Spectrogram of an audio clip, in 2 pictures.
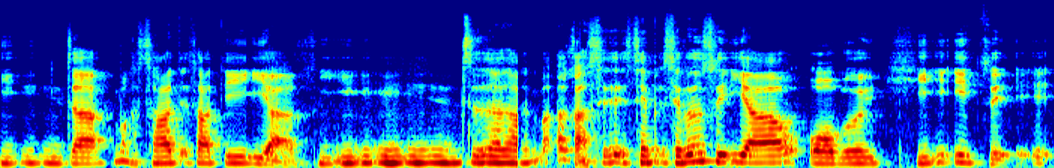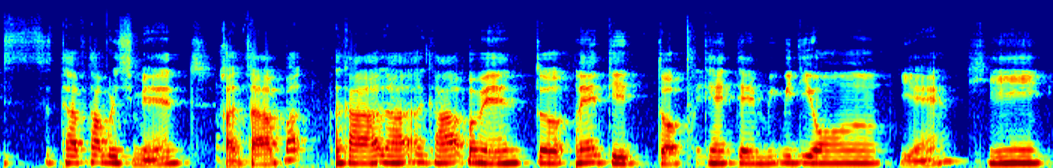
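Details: Stuttering (childhood-onset fluency disorder, a developmental disorder) in an adult male medical doctor who stutters.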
